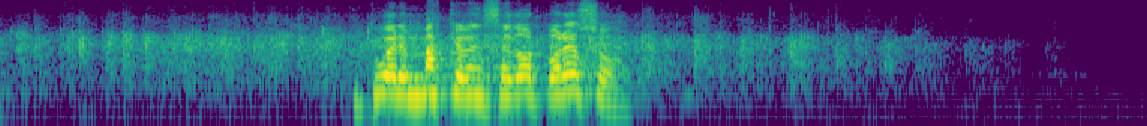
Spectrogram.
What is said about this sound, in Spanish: Que alguien aplaude al Señor de la Gloria.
